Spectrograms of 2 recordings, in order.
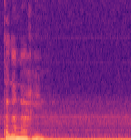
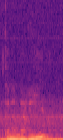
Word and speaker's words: Tananarive: Il part à Tananarive. Il sera notre correspondant spécial. Pareil, Tananarive, E non prononcé, parce que je suis en fin, il sera notre correspondant spécial.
